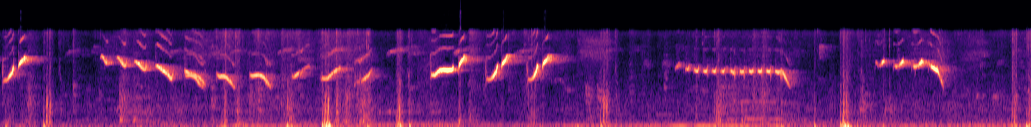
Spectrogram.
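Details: Common iora calling to set other ioras singing: a varied stream of whistled upslurs and downslurs, then a long level trill, then a final looping whistle, with scattered clicks throughout.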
